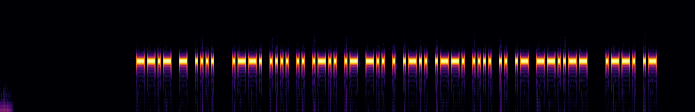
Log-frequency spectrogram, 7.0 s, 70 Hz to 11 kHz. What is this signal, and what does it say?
Morse code, heard as a keyed tone, about 41 wpm, 700 Hz. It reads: QTH PHILADELPHIA, PA
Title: Practice QSO - Exchange 1 - Beginning - 45wpm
